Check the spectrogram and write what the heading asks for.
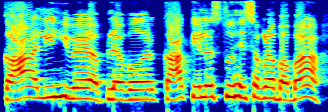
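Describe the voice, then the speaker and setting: A woman's voice: high-pitched, steady tone, normal speed, fairly bright tone, voice pushed up. A woman voicing a distraught old man in his seventies who trembles as he pleads.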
